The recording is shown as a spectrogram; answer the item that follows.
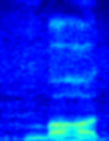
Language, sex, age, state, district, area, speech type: Punjabi, male, 18-30, Punjab, Hoshiarpur, rural, spontaneous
